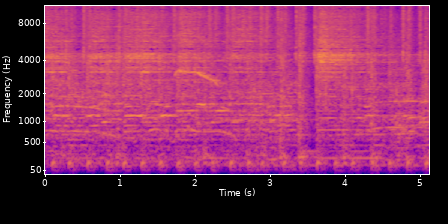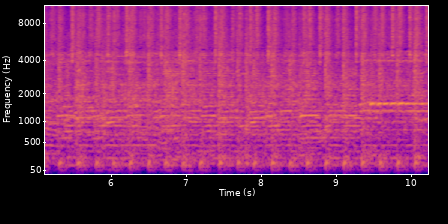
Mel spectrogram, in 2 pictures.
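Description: Live blues-rock band playing an instrumental passage with no singing: amplified harmonica over electric guitar and a steady, driving drum-kit beat.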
